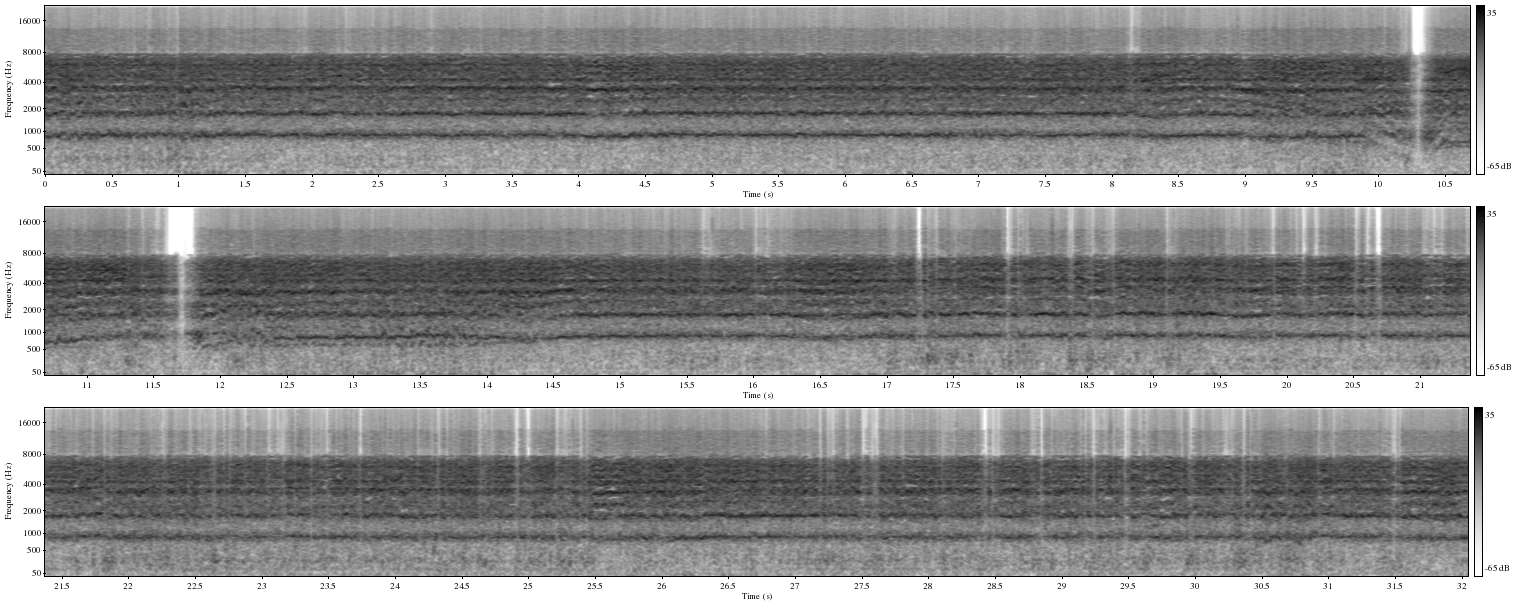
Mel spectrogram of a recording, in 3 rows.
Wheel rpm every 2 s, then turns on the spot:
220, 230, 230, 230, 210, 110, 170, 220, 230, 240, 230, 230, 230, 230, 230, 230.
none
